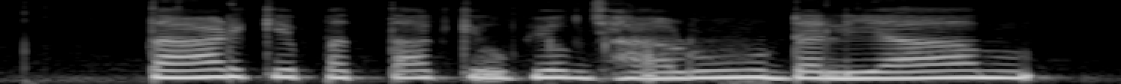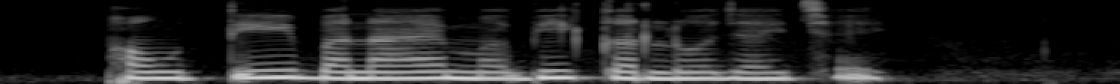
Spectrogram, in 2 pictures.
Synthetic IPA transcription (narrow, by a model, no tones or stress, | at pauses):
t̪aɽkepət̪ːakeʊpjoːɡ̚d͡ʒʱaɽuɖəlija | pʰə̃ʊ̃t̪ibənaemebʱikəɾlod͡ʒaːjt͡ʃʰɛ̰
